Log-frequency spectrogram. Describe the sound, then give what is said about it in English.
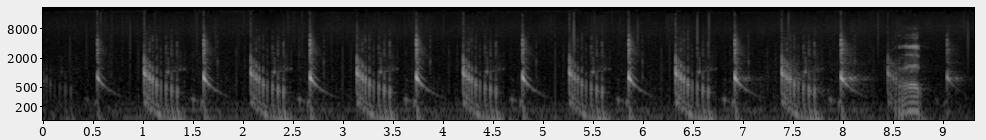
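Popping strokes on a small Indian tabla, about a dozen evenly spaced notes in a steady rhythm, each one bending downward in pitch after the hit. “Popping sound that you hear was created with this small Indian tabla.”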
